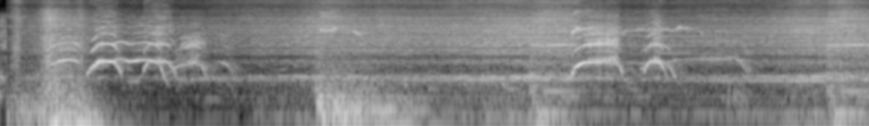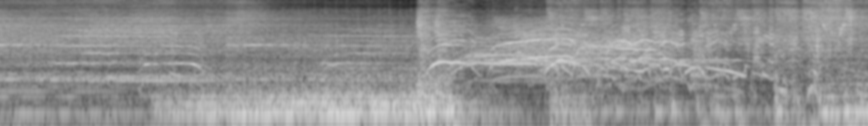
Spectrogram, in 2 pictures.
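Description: Cinema audience at a Ghilli re-release screening starring Vijay, whooping, yelling and whistling in bursts over a steady crowd roar, with a loud swell of shouts and whistles near the end.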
